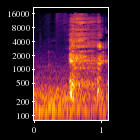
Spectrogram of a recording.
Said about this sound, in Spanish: Sigo con mi tos, todavía no me he curado del todo, está claro que voy a tener que ir al médico porque esto ya dura demasiado.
